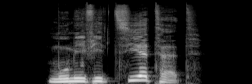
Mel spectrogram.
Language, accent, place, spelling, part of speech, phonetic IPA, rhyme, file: German, Germany, Berlin, mumifiziertet, verb, [mumifiˈt͡siːɐ̯tət], -iːɐ̯tət, De-mumifiziertet.ogg
- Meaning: inflection of mumifizieren: 1. second-person plural preterite 2. second-person plural subjunctive II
